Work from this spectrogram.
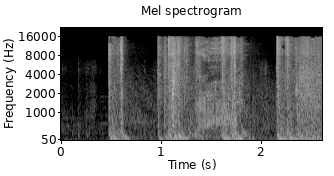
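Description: Valorant gunfire from a competitive round: several sharp, loud bursts of shots come in quick succession, each ending in a short decay, with brief quiet gaps between volleys.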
